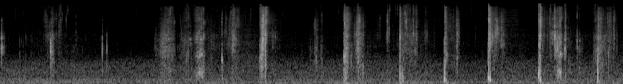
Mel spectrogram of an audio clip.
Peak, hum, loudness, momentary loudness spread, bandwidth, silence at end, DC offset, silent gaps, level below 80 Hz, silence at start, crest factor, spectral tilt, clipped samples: -2 dBFS; none; -28 LUFS; 17 LU; 19 kHz; 0 s; under 0.1%; none; -46 dBFS; 0 s; 28 dB; -2.5 dB/octave; under 0.1%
